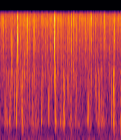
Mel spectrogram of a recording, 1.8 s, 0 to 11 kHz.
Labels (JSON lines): {"label": "biophony, sea urchins (Echinidae)", "recorder": "SoundTrap 600 or HydroMoth"}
